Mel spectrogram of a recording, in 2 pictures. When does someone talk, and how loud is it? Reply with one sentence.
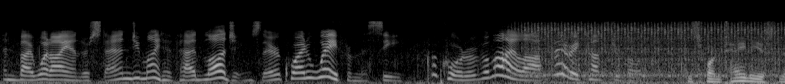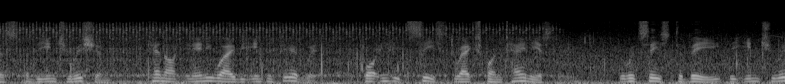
The talking can be heard from 0.0 to 15.6 s, at a steady volume.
